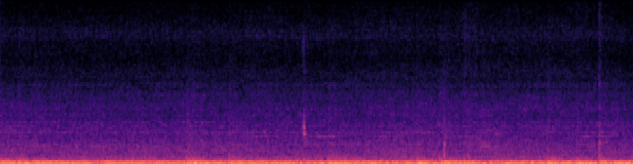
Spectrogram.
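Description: A steady mechanical hum: a low rumble under one constant droning tone.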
